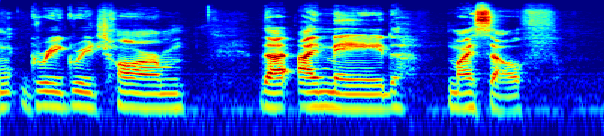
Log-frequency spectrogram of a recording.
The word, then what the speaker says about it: gris-gris: gr is and no most people think it's pronounced gris-gris but it's not it's pronounced gris-gris and this is a little Gregory charm this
